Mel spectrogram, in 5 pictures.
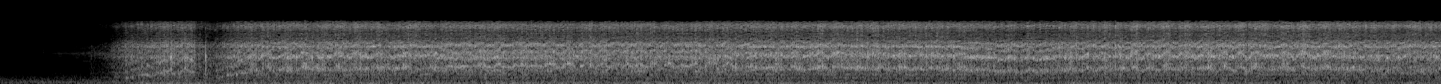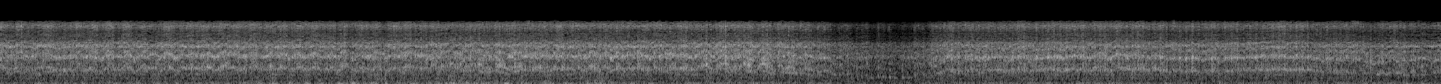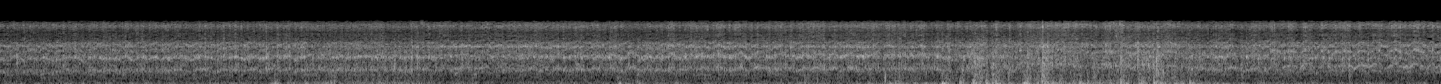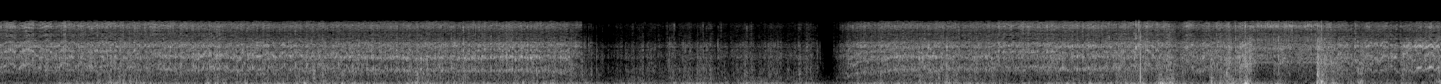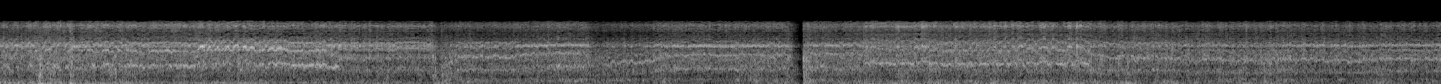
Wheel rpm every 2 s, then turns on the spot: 60, 170, 190, 200, 190, 180, 190, 180, 200, 190, 190, 120, 180, 170, 150, 170, 180, 190, 200, 220, 200, 200, 190, 170, 80, 60, 190, 200, 230, 250, 230, 180, 210, 240, 250, 250.
48-50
